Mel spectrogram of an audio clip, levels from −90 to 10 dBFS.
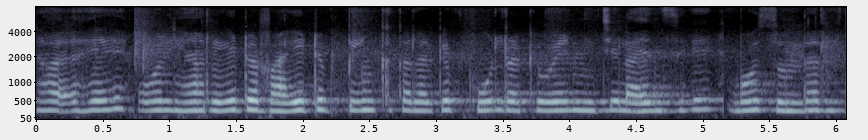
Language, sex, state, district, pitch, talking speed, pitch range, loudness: Hindi, female, Uttar Pradesh, Gorakhpur, 240 Hz, 180 wpm, 235-250 Hz, -26 LUFS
